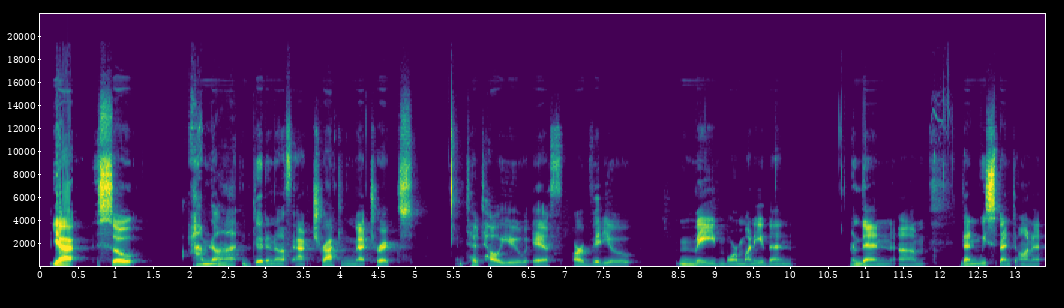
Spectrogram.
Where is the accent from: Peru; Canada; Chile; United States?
Canada; I'm a Canadian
